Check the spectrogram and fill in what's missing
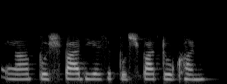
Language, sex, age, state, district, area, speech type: Assamese, female, 18-30, Assam, Charaideo, urban, conversation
